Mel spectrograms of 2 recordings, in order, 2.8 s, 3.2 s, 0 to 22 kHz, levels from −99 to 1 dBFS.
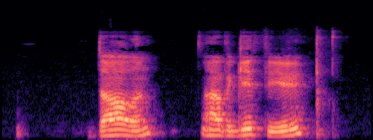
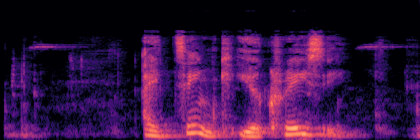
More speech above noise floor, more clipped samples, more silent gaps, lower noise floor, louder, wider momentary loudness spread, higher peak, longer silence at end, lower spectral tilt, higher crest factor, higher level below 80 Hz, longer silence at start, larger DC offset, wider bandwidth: first, 50 dB vs 39 dB; neither; neither; about the same, -66 dBFS vs -64 dBFS; first, -17 LUFS vs -26 LUFS; about the same, 13 LU vs 15 LU; first, 0 dBFS vs -10 dBFS; second, 0.4 s vs 0.55 s; first, -6 dB/octave vs -4.5 dB/octave; about the same, 18 dB vs 18 dB; about the same, -58 dBFS vs -60 dBFS; first, 0.75 s vs 0.15 s; neither; about the same, 9 kHz vs 9.2 kHz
